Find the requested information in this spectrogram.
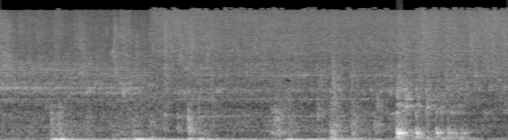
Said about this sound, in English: First, I'm going to wash my hands again. Because it's covered in oil.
